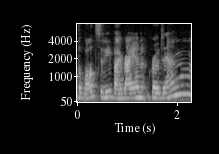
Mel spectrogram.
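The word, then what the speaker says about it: Graudin: city by Ryan Grodin I want to say like a French person because I think it's supposed to be pronounced hoda but like no one would recognize that Ryan Grodin live the French is so much prettier hook line is run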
